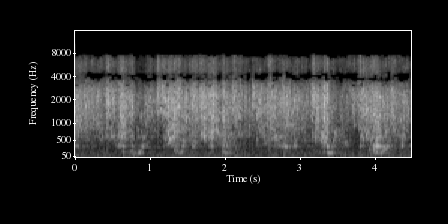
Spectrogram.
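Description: Water splashes and sloshes continuously as someone wades through it, fairly loud, with irregular surges of splatter and no talking.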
